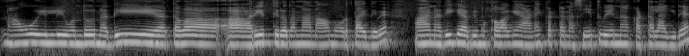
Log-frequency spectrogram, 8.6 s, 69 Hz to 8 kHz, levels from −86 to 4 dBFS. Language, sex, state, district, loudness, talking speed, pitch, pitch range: Kannada, female, Karnataka, Chamarajanagar, -29 LUFS, 110 wpm, 200 Hz, 190-210 Hz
